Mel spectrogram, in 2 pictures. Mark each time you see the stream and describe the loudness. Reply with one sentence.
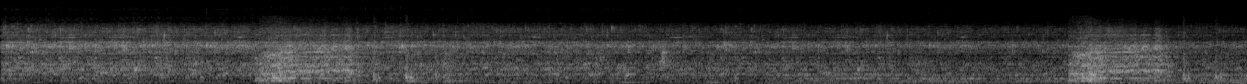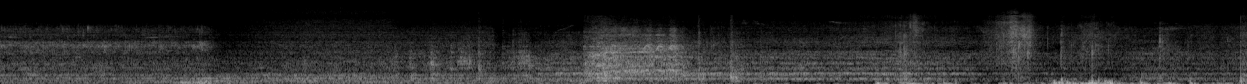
The stream can be heard from 0.0 to 17.4 s, getting quieter.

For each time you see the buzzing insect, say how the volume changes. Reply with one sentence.
The buzzing insect can be heard from 0.0 to 24.8 s, getting louder.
